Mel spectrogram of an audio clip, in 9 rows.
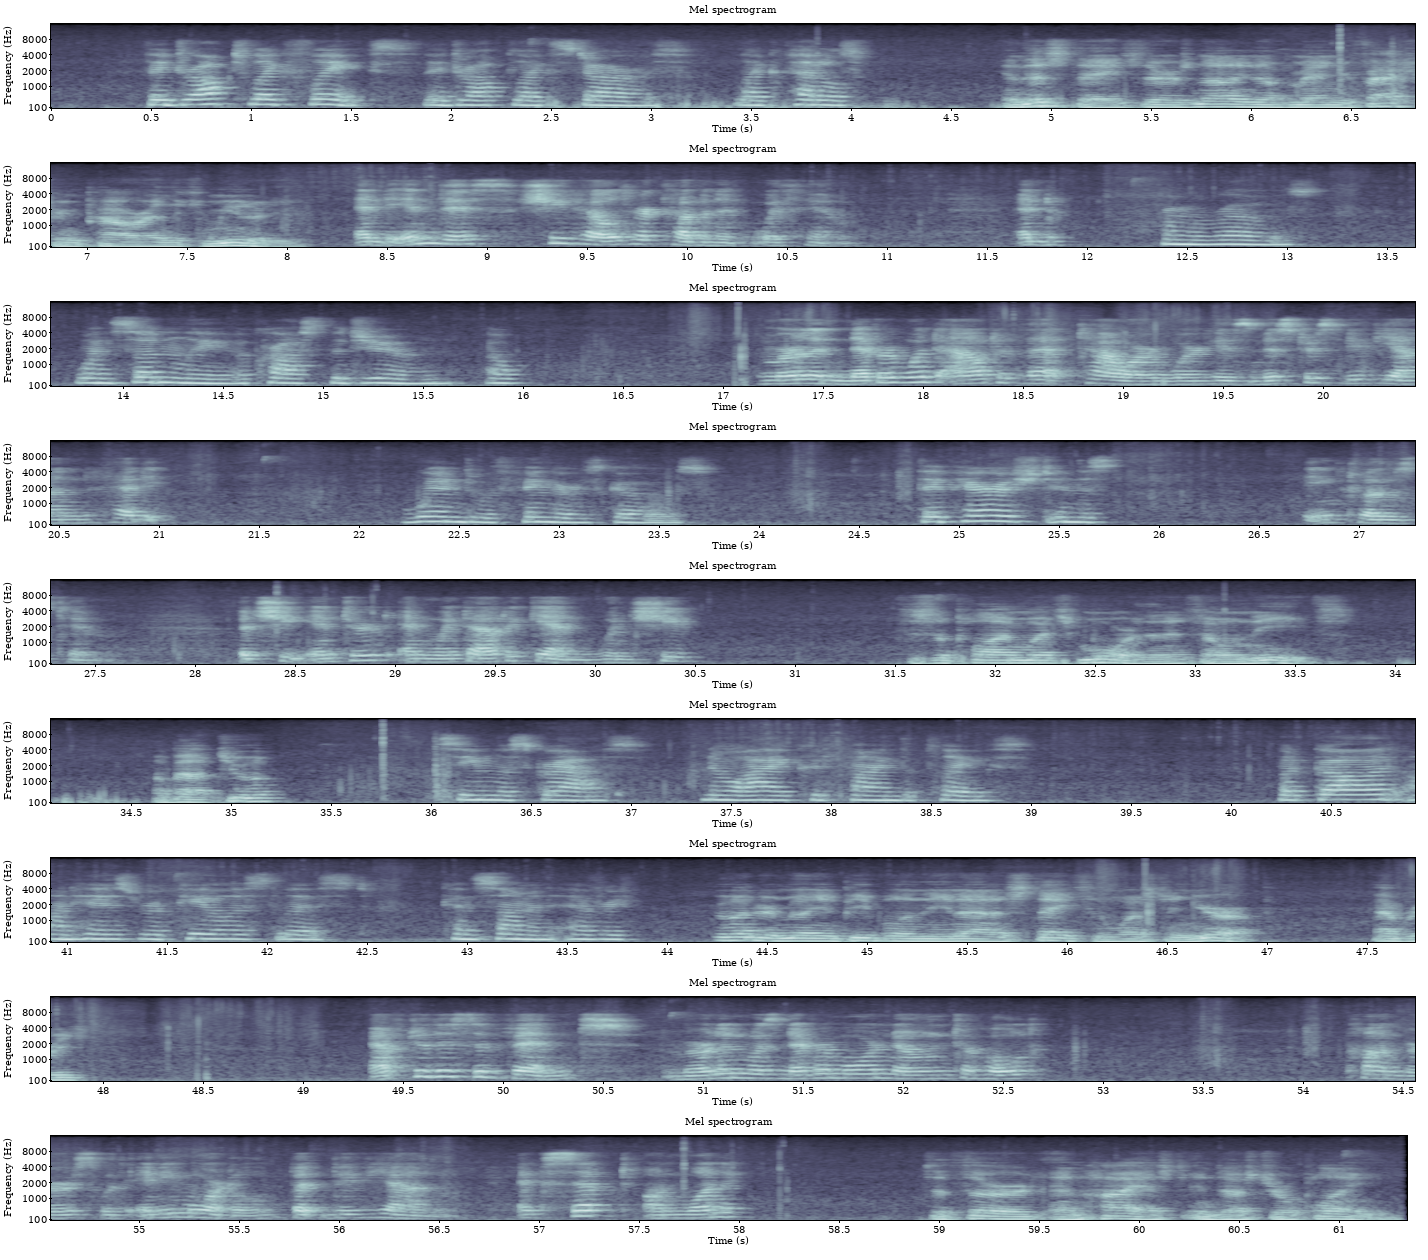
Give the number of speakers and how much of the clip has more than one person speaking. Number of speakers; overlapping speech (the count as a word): three, no overlap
